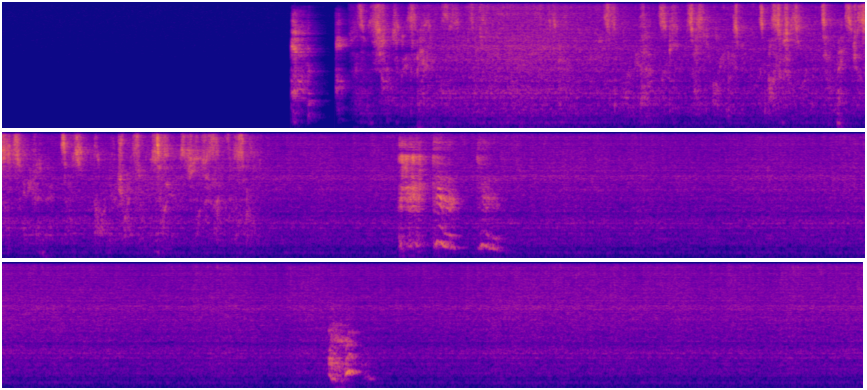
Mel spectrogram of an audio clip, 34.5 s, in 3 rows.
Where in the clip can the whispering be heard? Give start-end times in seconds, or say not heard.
4.6-15.0.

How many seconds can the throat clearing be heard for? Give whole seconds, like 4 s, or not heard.
3 s.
